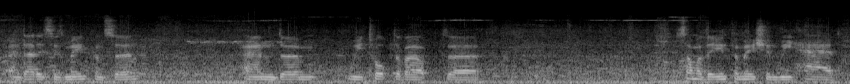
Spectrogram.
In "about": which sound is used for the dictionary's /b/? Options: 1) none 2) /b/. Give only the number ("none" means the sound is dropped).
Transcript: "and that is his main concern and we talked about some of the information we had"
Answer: 2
